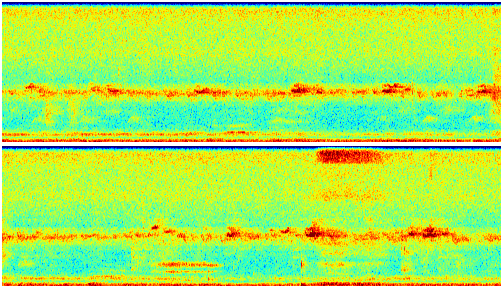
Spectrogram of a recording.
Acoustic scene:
park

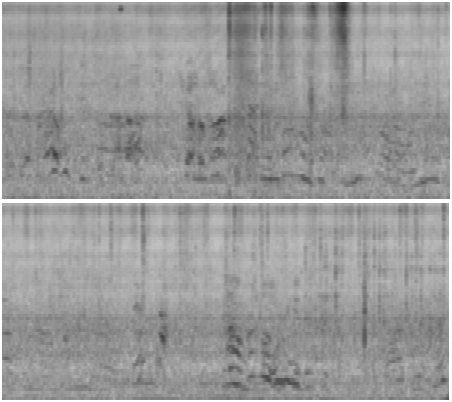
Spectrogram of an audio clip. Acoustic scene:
residential area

